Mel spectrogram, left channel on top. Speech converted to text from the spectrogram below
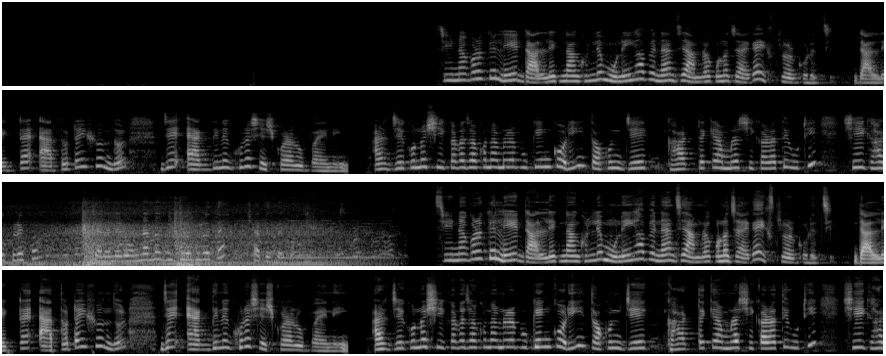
রেখো চ্যানেলের অন্যান্য ভিডিওগুলোতে, সাথে থেকো। শ্রীনগর গেলে ডাল লেক না ঘুরলে মনেই হবে না যে আমরা কোনো জায়গা এক্সপ্লোর করেছি। ডাল লেকটা এতটাই সুন্দর যে একদিনে ঘুরে শেষ করার উপায় নেই। আর যে কোনো শিকারা যখন আমরা বুকিং করি তখন যে ঘাট থেকে আমরা শিকারাতে উঠি সেই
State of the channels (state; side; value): quieter; left; 3.9 dB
